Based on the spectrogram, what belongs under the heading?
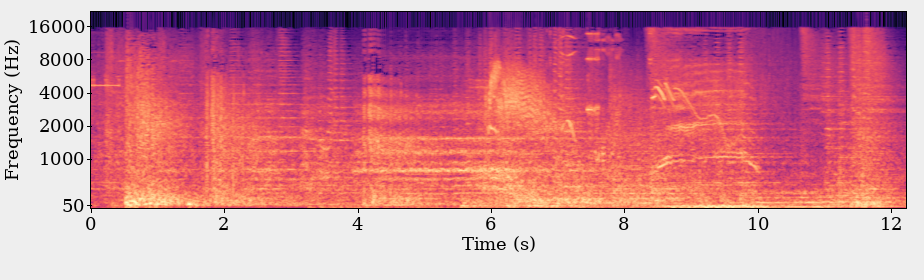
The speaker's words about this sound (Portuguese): E sai rolando um detonador desse e explode tudo.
